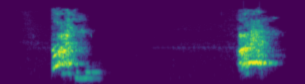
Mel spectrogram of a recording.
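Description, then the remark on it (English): Two loud, sharp sneezes about two seconds apart, each a short explosive burst with quiet between them and no talking. “Gesundheit.”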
